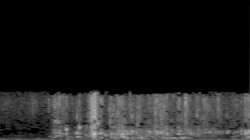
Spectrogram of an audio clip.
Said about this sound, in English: What's that? It's water, Bucky. And unless you tell me what I want to know, more water, much more, will continue to pour into this room until it is filled.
